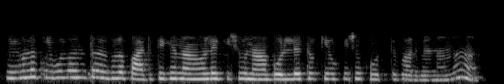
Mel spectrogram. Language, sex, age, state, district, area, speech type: Bengali, female, 30-45, West Bengal, North 24 Parganas, urban, conversation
